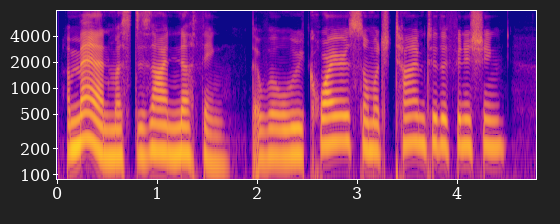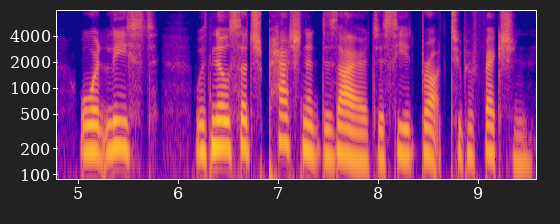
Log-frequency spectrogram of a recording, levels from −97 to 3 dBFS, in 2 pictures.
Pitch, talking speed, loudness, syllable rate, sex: 185 Hz, 175 wpm, -18 LUFS, 4.9 syllables/s, female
